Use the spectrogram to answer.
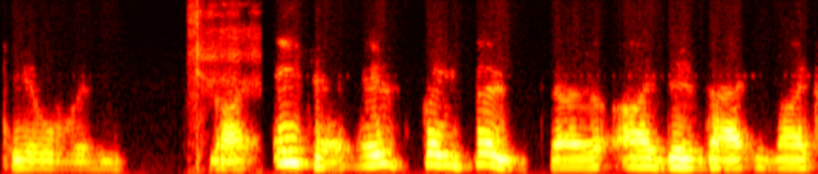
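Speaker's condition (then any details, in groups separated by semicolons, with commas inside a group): Cerebral palsy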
